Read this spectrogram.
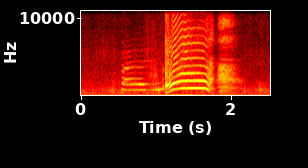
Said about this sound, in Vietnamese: anh có mèo hả ờ đúng rồi em con mèo này à, chủ nó mới gửi ở đây để về quê ăn tết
